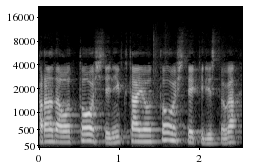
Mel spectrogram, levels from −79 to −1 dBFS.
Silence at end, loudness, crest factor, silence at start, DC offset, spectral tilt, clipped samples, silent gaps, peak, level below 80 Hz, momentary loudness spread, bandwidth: 0 s; -20 LUFS; 16 dB; 0 s; under 0.1%; -5 dB/octave; under 0.1%; none; -4 dBFS; -72 dBFS; 6 LU; 13 kHz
